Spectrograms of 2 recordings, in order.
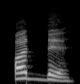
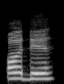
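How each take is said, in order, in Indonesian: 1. Konsonan akhirnya ditahan, lalu dilepas dengan bersih. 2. Konsonan akhirnya dilepas dengan bunyi vokal. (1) "Nempel dulu di makhraj dal" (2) "Jadi bukan kode, kode. Bukan"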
